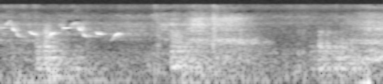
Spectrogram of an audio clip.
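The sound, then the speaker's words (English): Birds chirping outdoors, heard from a porch, with a quick run of high, bright tweets near the start over a steady hiss of background noise, with fainter chirps following. No one speaks. “Oh, listen to the birds, dude. You don't hear that out west.”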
